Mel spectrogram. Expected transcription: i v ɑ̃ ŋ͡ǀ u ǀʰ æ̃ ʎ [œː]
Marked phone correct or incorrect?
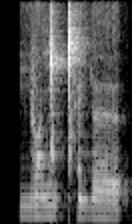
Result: correct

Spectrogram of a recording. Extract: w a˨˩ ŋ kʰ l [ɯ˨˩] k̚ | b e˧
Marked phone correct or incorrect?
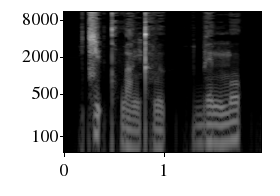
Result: correct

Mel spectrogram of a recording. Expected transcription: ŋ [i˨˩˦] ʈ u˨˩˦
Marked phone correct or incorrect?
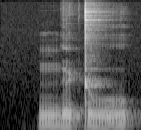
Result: incorrect: ɨ˨˩˦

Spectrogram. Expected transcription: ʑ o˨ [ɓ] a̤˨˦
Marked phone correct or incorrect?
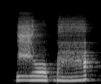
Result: correct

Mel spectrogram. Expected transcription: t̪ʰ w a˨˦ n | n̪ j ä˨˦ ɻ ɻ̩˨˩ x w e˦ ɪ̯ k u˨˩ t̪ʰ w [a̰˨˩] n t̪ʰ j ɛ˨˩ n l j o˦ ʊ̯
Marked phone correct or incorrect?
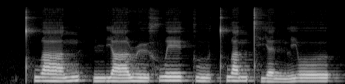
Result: incorrect: a˦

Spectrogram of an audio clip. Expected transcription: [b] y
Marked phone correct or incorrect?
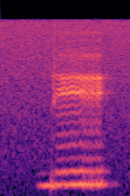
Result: correct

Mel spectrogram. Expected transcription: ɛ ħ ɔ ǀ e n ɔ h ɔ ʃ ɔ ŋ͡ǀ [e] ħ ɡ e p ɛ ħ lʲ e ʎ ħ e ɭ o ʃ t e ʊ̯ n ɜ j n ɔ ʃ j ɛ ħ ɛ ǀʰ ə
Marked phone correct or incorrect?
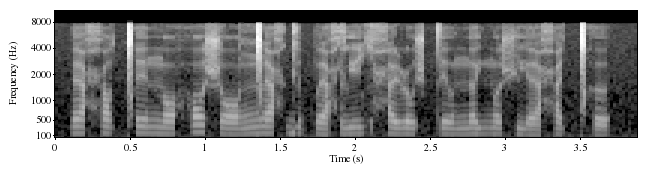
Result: incorrect: ɛ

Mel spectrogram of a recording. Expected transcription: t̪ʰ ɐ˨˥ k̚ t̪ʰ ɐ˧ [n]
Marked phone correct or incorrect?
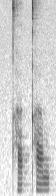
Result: incorrect: m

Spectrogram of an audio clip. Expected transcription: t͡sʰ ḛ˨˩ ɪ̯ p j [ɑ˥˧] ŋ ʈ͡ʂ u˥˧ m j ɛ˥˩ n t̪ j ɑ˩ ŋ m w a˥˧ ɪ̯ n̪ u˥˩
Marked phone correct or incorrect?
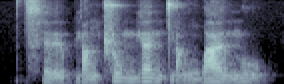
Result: incorrect: ɑ˦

